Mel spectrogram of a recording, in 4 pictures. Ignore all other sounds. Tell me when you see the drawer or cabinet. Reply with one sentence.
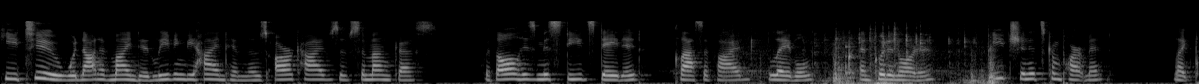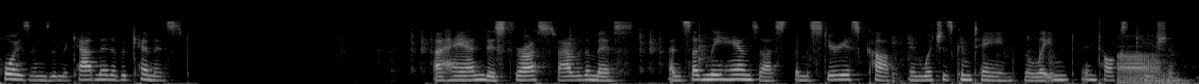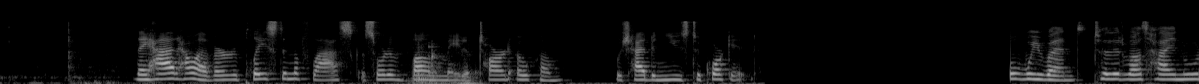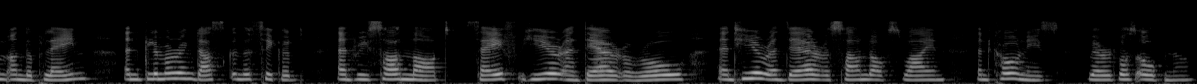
You can hear the drawer or cabinet from 8.1 to 9.9 s and from 27.9 to 28.9 s.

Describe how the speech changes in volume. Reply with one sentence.
The loudness of the speech stays about the same.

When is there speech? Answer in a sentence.
You can hear the speech from 0.0 to 13.9 s, from 16.3 to 23.8 s, from 25.3 to 31.6 s and from 34.0 to 47.8 s.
